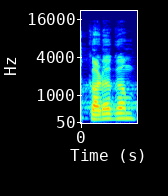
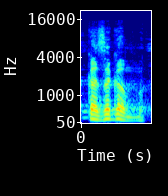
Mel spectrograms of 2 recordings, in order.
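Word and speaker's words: Kazhagam: Yeah I'm I'm I'm one of the few North Indians who can pronounce Karagam properly. I think most north Indians pronounced it as Kazakam.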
